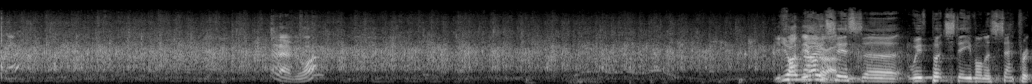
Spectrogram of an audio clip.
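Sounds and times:
audience applause greeting a producer: 0:00.0 - 0:09.4
speech: 0:02.7 - 0:03.3, 0:07.7 - 0:10.3.

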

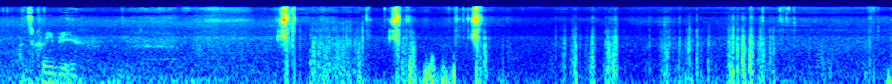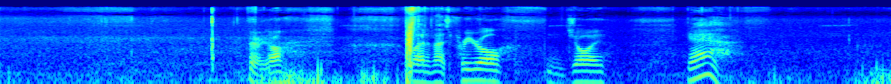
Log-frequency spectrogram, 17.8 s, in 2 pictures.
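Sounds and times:
wind buffeting an outdoor microphone: 0:00.0 - 0:09.3, 0:11.4 - 0:14.0, 0:16.2 - 0:17.8
speech: 0:00.2 - 0:01.0, 0:11.6 - 0:11.9, 0:13.1 - 0:15.1, 0:15.8 - 0:16.3.

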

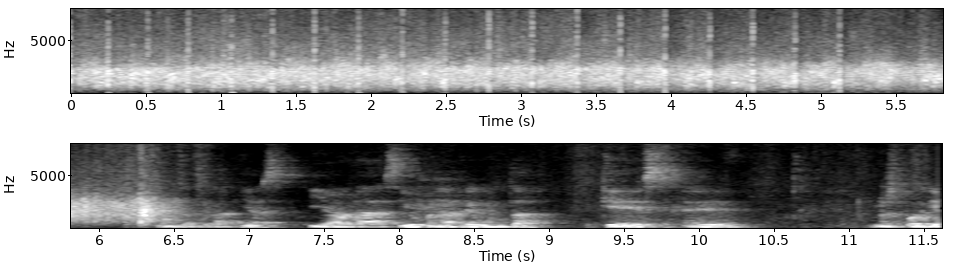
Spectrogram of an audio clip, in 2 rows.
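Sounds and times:
applause: 0:00.0 - 0:06.9
speech: 0:07.0 - 0:10.4, 0:11.2 - 0:11.6.

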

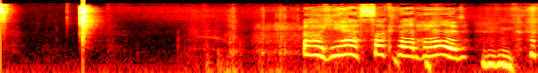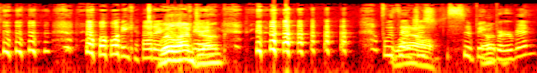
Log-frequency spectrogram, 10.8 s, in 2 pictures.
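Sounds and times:
beverage can top popping open: 0:00.7 - 0:01.1
speech: 0:03.0 - 0:08.2, 0:09.2 - 0:10.7
laughter: 0:04.8 - 0:09.7.

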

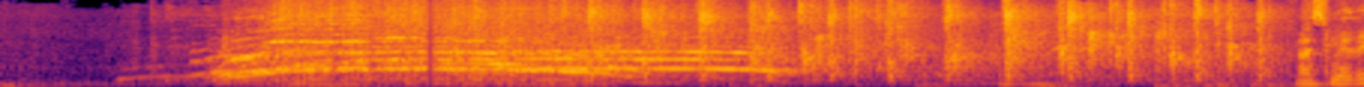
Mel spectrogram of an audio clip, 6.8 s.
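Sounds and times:
whoops: 0:00.8 - 0:04.2
small group of people cheering yay: 0:01.0 - 0:04.6
scattered clapping: 0:01.6 - 0:06.7.

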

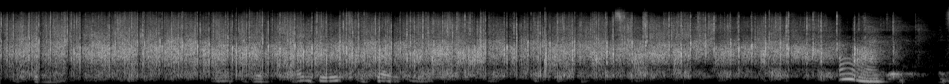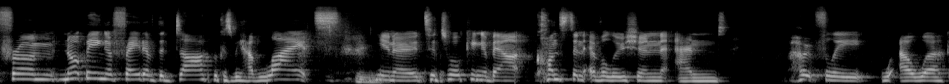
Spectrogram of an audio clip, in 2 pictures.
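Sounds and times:
audience applause for panel: 0:00.0 - 0:09.3
speech: 0:09.6 - 0:16.8, 0:17.4 - 0:18.9.

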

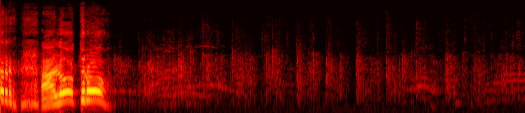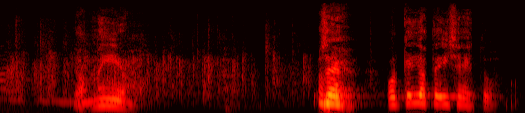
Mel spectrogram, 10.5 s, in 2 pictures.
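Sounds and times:
speech: 0:00.0 - 0:01.2, 0:06.0 - 0:06.6, 0:08.4 - 0:10.3
audience applause: 0:01.0 - 0:08.7.

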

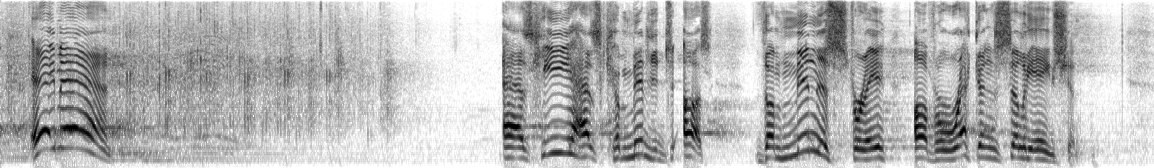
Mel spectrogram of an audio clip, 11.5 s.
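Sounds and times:
audience clapping and cheering: 0:00.0 - 0:04.4
speech: 0:00.3 - 0:01.4, 0:05.0 - 0:10.9.

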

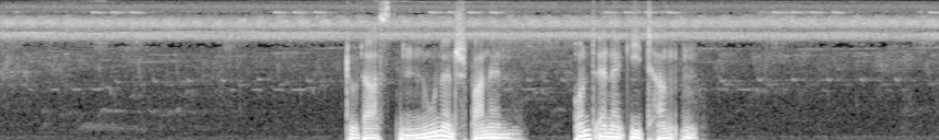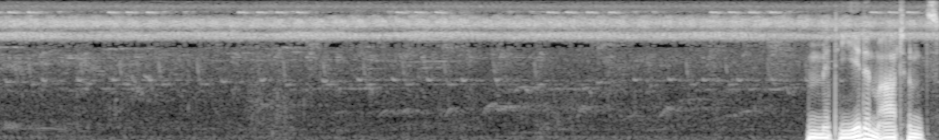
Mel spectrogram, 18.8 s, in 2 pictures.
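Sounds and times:
rainforest insect and cricket chirring: 0:00.0 - 0:18.7
speech: 0:03.5 - 0:07.1, 0:17.5 - 0:18.7.

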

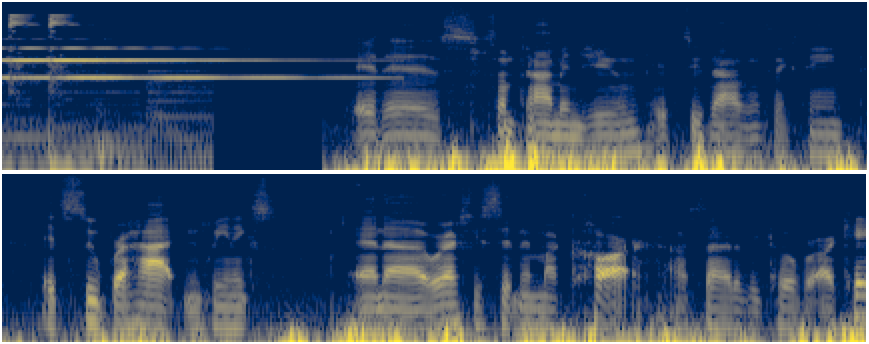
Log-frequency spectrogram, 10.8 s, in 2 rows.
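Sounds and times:
bright bell ringing: 0:00.0 - 0:02.8
speech: 0:02.2 - 0:10.7.

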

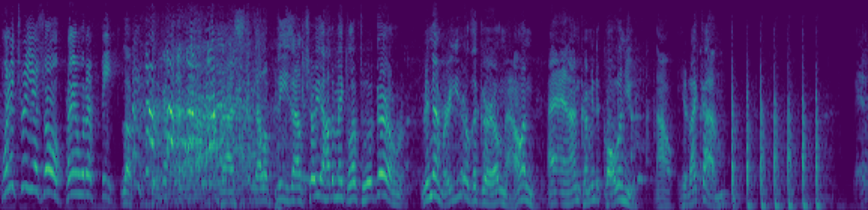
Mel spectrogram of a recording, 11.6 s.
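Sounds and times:
speech: 0:00.0 - 0:09.8
laughter: 0:01.8 - 0:06.2, 0:08.2 - 0:09.0
knocking on a door: 0:09.7 - 0:11.1.

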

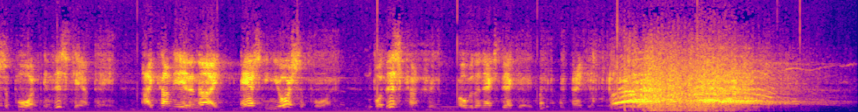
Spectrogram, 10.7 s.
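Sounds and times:
speech: 0:00.2 - 0:09.3
large crowd cheering and applauding after speech: 0:07.7 - 0:10.7.

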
